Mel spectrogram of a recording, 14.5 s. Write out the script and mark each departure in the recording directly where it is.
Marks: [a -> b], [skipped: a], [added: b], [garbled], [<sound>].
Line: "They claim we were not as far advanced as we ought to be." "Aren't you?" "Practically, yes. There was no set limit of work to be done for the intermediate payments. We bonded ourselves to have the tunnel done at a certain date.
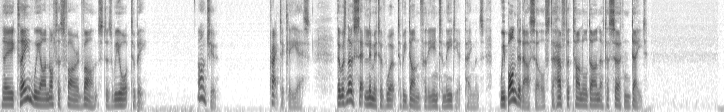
"They claim we [were -> are] not as far advanced as we ought to be." "Aren't you?" "Practically, yes. There was no set limit of work to be done for the intermediate payments. We bonded ourselves to have the tunnel done at a certain date.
